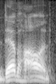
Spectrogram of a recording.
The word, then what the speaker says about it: Haaland: And I should say, your name, while it sounds like it's pronounced like the country, is spelled H-A-A-L-A-N-D.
